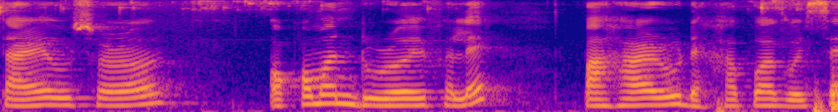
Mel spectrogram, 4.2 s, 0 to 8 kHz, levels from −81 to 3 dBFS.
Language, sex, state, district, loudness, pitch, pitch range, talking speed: Assamese, female, Assam, Kamrup Metropolitan, -18 LUFS, 185 Hz, 180-210 Hz, 115 wpm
